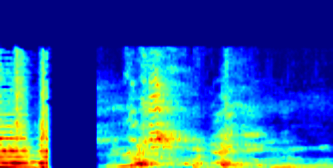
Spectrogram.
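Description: Upbeat intro music cuts off abruptly, and after a brief silence a man coughs.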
